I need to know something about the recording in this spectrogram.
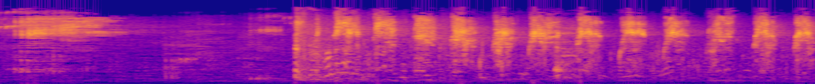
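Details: Baby monkey Leo, hungry and begging its mother for milk, lets out one long shrill scream, then a fast run of short sharp cries, more than two per second, steady and insistent.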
